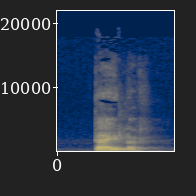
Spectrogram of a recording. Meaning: 1. pillar (large post, vertical support structure) 2. pillar (essential support or principle)
- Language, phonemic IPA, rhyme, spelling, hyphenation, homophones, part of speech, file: Dutch, /ˈpɛi̯.lər/, -ɛi̯lər, pijler, pij‧ler, peiler, noun, Nl-pijler.ogg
